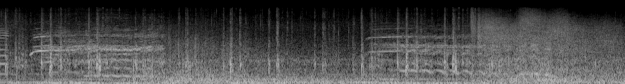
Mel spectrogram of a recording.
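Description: A horse whinnying twice, about half a second in and again at about four seconds, over galloping hoofbeats. Near the end a rush of storm noise builds.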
